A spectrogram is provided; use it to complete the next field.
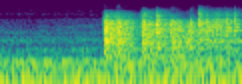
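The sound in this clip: Two dice rolled in a tabletop game: a sudden bright clattering rattle that starts partway in and keeps tumbling to the end.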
